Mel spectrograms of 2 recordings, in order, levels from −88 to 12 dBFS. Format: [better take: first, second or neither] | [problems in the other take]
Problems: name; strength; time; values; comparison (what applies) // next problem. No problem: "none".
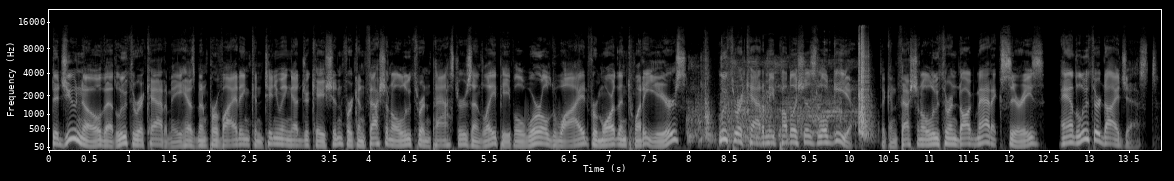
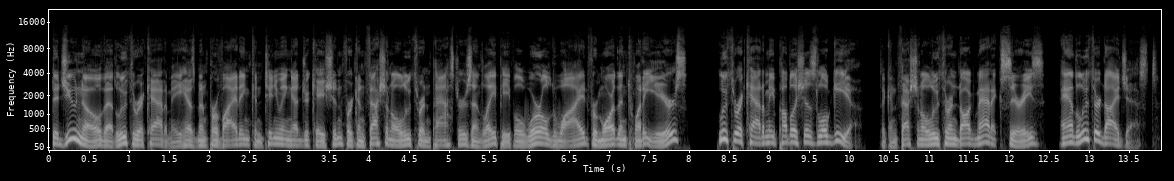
second | door banging; loud; from 8 to 10 s; peak 4 dB above the speech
